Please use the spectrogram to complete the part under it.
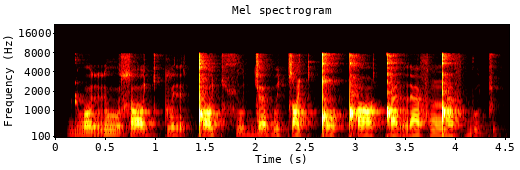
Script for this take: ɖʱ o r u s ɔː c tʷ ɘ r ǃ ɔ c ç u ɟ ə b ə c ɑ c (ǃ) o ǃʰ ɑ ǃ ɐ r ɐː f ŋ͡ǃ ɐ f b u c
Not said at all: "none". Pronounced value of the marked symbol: ǃ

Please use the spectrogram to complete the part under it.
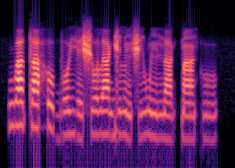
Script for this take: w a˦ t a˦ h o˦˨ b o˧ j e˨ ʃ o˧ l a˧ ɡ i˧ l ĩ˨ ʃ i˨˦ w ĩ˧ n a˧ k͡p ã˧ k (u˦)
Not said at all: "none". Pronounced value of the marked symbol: u˧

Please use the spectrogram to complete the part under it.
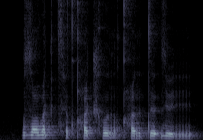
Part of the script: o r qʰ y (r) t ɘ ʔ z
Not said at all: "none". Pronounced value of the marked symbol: r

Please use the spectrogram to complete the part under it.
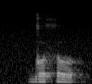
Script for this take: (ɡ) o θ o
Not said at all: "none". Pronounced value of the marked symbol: ɡ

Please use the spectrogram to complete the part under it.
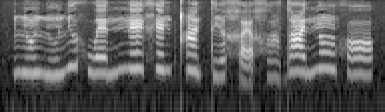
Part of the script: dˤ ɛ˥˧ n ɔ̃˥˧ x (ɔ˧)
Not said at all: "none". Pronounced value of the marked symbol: ɔ˧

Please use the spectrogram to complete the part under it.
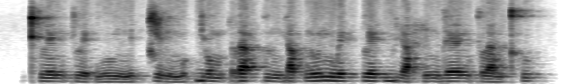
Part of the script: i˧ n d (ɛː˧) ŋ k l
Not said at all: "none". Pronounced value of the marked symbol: ɛː˧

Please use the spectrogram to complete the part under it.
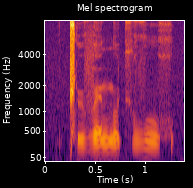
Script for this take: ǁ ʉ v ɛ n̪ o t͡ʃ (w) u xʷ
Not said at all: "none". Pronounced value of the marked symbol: v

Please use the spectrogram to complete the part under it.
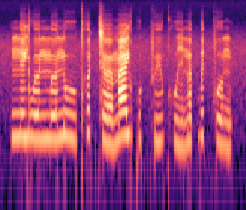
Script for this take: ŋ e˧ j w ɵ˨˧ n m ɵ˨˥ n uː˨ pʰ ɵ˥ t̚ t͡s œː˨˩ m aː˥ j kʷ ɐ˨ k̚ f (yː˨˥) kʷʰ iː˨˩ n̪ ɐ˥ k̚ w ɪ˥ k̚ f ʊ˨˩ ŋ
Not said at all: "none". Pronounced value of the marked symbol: yː˨˥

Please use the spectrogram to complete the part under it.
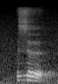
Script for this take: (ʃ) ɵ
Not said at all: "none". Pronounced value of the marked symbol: z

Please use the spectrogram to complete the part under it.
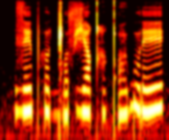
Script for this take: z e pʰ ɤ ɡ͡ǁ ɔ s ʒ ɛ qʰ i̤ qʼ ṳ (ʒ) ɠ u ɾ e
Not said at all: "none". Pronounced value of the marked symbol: none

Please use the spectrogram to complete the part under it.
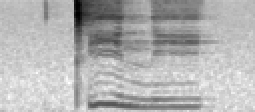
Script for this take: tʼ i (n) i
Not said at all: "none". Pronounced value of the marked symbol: n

